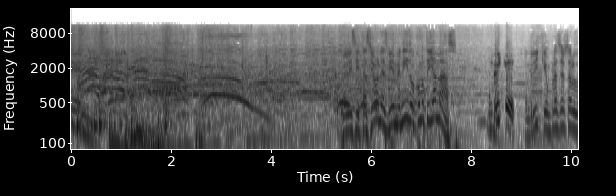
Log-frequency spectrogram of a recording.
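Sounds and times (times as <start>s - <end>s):
high excited shouts and whoops: 0.1s - 6.4s
crowd applauding after a sung performance: 0.5s - 8.6s
speech: 5.4s - 7.8s, 8.4s - 10.1s.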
